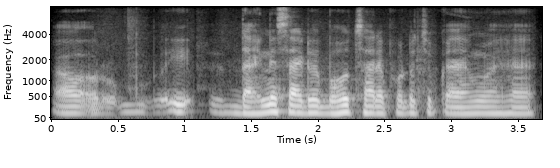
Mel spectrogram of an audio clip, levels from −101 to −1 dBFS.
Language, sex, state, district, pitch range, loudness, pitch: Hindi, male, Jharkhand, Palamu, 125-140 Hz, -18 LUFS, 130 Hz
